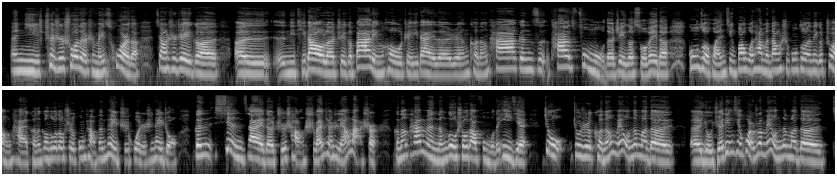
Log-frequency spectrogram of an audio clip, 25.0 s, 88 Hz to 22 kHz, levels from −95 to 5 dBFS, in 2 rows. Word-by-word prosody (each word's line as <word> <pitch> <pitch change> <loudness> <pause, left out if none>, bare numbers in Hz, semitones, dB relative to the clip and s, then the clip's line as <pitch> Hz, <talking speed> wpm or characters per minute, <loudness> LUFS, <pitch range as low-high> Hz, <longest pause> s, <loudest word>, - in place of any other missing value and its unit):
哎， 235 - -2
你 235 -2 -1
确 320 +10 -4
实 275 0 -1
说 315 -1 +4
的 235 -6 +2
是 230 - -12
没 210 +3 -3
错 310 +6 -1
儿 - - +8
的。 - - -1 0.2
像 275 -3 +1
是 275 -1 -6
这 250 -4 +2
个， 195 -3 +5 0.2
呃 205 -1 +2 0.2
呃， 200 - -6
你 210 +1 -6
提 220 +2 -11
到 250 -3 +10
了 205 -1 +3
这 210 0 -8
个 210 0 -2
80 280 -7 +5
后 220 -4 -3
这 200 +1 -9
一 195 +1 -8
代 205 -4 +1
的 185 -1 -3
人， 190 +2 -6
可 215 -1 -7
能 195 +2 -9
他 275 +3 +6
跟 265 -1 -4
自 255 0 -10
他 310 0 +5
父 315 +1 -8
母 215 -7 -4
的 190 0 -2
这 205 0 -5
个 195 +1 -2
所 195 -2 -4
谓 220 +1 0
的 195 -2 +1 0.3
工 310 +1 -4
作 260 -7 +2
环 205 0 -3
境， 230 -2 -10
包 260 +2 +3
括 230 -3 -1
他 265 +2 +1
们 230 -3 -4
当 250 +1 -1
时 250 -2 -13
工 255 +1 -11
作 260 -2 -4
的 240 - -1
那 235 0 -8
个 230 - -7
状 235 - -2
态， 190 -4 -5
可 200 +2 -9
能 205 - -7
更 245 0 -7
多 250 +1 -5
都 250 -1 -4
是 245 -3 -9
工 255 +3 -11
厂 265 - -6
分 235 +2 -8
配 305 -7 -2
制， 215 +1 -14
或 220 0 -4
者 180 -2 -11
是 225 +4 -14
那 245 -2 -6
种 335 - -3 0.2
跟 295 0 +3
现 305 - -5
在 235 -3 +5
的 200 -1 +2
职 220 +4 -7
场 190 -4 -3
是 220 - -13
完 215 +8 +1
全 325 -5 -5
是 - - -9
两 210 -3 -2
码 - - -2
事 - - -1
儿。 - - -4 0.2
可 240 - -8
能 280 +3 -5
他 360 +3 +3
们 300 -10 -4
能 215 +2 -3
够 280 -1 +2
收 270 -1 -2
到 240 -3 +3
父 235 - -12
母 190 -4 -8
的 210 - -8
意 270 -2 -4
见， 200 -3 0 0.2
就 310 - 0
就 305 -1 -4
是 275 -2 -1
可 255 -2 -4
能 340 +10 -3
没 345 - -2
有 365 -7 -1
那 300 +3 -3
么 270 -3 -3
地， 205 -5 +4 0.2
呃， 210 0 +4
有 205 -1 -3
决 235 +4 -2
定 360 0 -7
性， 330 -4 -6
或 350 - +3
者 - - -1
说 335 - +2
没 350 +3 -5
有 300 -7 -3
那 280 +3 -5
么 255 -2 -3
地 205 -4 +5
235 Hz, 300 characters per minute, -22 LUFS, 210-275 Hz, 0.3 s, 到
